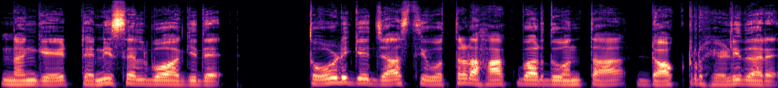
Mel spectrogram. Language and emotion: Kannada, sad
